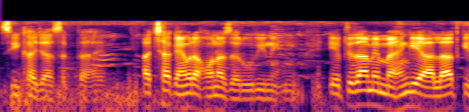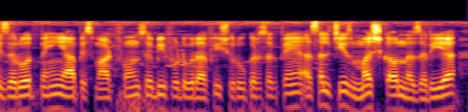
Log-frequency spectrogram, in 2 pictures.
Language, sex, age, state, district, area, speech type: Urdu, male, 18-30, Uttar Pradesh, Azamgarh, rural, spontaneous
